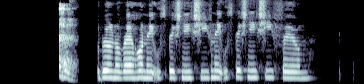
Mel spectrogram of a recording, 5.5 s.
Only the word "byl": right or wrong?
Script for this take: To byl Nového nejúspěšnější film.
right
